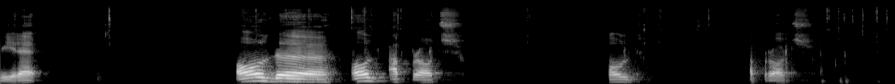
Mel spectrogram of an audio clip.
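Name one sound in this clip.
A young man speaks calmly into a close microphone, with pauses.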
